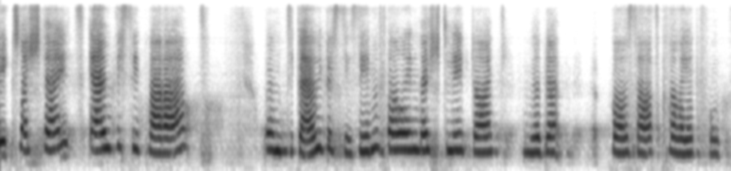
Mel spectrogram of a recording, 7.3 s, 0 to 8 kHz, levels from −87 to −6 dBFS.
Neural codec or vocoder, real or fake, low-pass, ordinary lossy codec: codec, 16 kHz, 0.5 kbps, FreqCodec, smaller model; fake; 7.2 kHz; none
